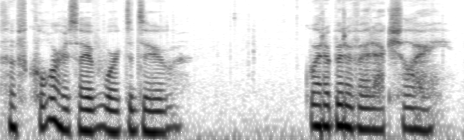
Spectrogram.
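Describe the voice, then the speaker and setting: Soft-spoken, commanding lamia queen, acted by a woman. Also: low-pitched, level tone. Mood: teasing, doting. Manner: soft-spoken, breathy murmurs slipping toward whisper, unhurried, formal. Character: evil lamia queen, doting, commanding, teasing mistress of an empire. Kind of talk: ASMR roleplay, intimate personal attention.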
